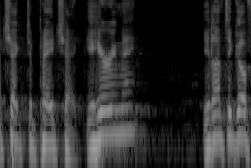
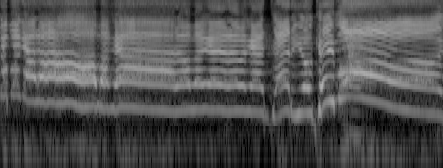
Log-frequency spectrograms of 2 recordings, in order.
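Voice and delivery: mock shrill, very high, loud, drawn-out laughing shriek; 14 dB louder than usual. Retelling how the son reacted to the hit: imitating a laughing son. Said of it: "He was just laughing".

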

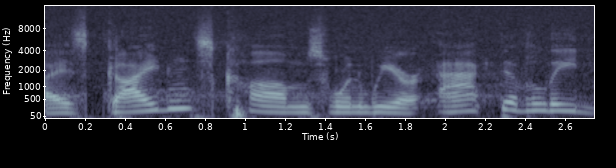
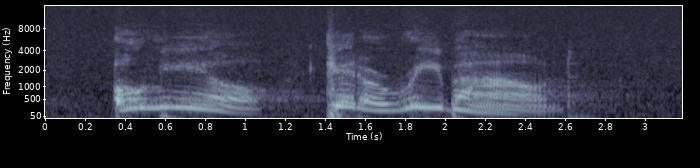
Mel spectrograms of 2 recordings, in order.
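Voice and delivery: loud, high, raspy scream; 7 semitones higher than usual. Recalling a guy in the stands during a free throw: retelling a scream. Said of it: "this guy screamed".

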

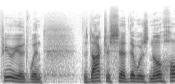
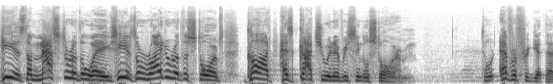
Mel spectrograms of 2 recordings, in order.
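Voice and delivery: raised voice, getting loud; 7 semitones higher, 6 dB louder than usual. Speaking to an audience, then apologising for the volume; getting loud. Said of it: "I'm sorry for getting loud".

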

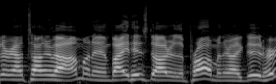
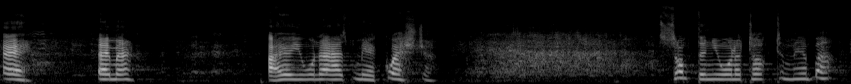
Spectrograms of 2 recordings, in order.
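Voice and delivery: breathy, whispered movie-mobster voice; 7 dB quieter than usual. Retelling a dad questioning his daughter's prom date: Al Pacino in Scarface voice. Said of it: "He like Al Pacino and Scarface".

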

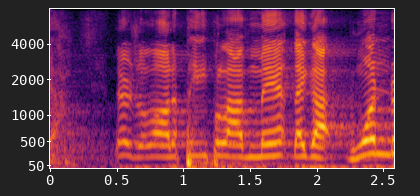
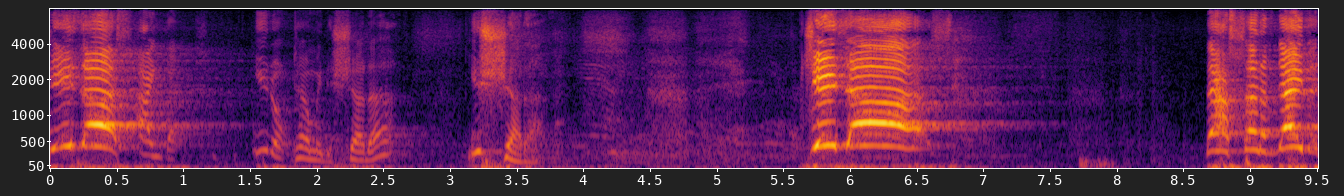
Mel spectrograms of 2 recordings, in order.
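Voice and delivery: loud, high, swooping shouted cry; 7 semitones higher than usual. Retelling how Bartimaeus called out again after being hushed: imitating someone shouting louder. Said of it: "got even louder".

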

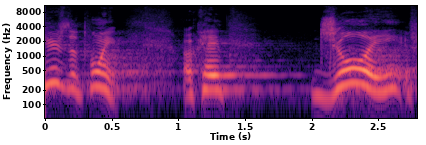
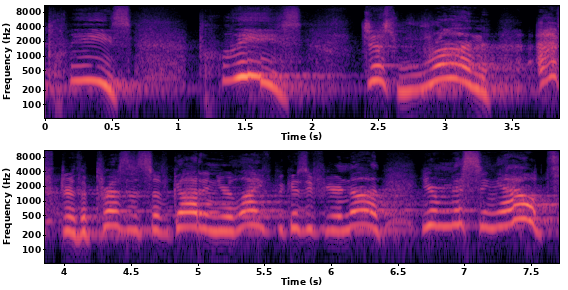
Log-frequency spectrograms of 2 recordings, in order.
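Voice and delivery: earnest, pitched-up, begging preacher-style plea; 7 semitones higher than usual. Quoting a man telling how he pleaded with his congregation, imitating his pleading. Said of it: "I pleaded with my congregation".

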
